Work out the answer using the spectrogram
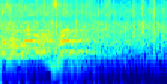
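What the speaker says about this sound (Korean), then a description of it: "다시 한번 큰 박수 부탁드립니다." Applause from the audience at a kindergarten recital fills the room, partly masked by voices and a sliding tone at the start, then settles into a steady spattering of claps.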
